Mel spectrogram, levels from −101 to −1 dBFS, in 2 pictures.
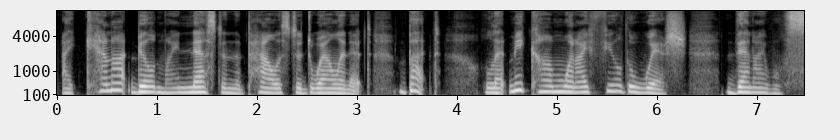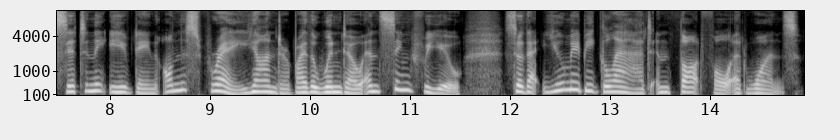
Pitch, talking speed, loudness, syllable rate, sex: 195 Hz, 195 wpm, -20 LUFS, 4.4 syllables/s, female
